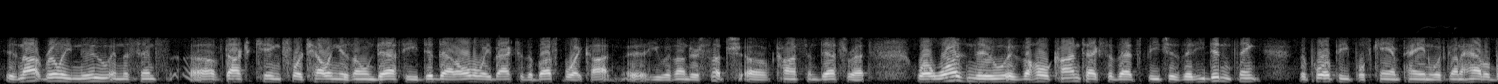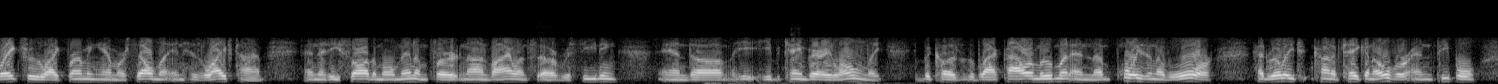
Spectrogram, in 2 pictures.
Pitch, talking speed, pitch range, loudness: 125 Hz, 210 wpm, 115-130 Hz, -18 LUFS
